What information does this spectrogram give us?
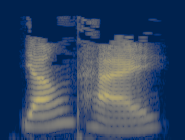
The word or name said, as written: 阳台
